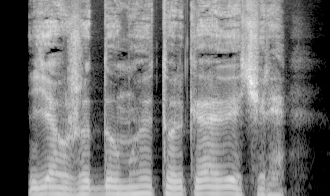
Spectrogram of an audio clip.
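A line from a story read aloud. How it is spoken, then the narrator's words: Sighing. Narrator (Russian): вздохнул он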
